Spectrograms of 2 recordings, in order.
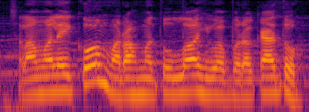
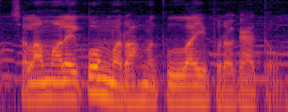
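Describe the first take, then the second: First: The greeting is said louder. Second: The greeting is said at normal volume.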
